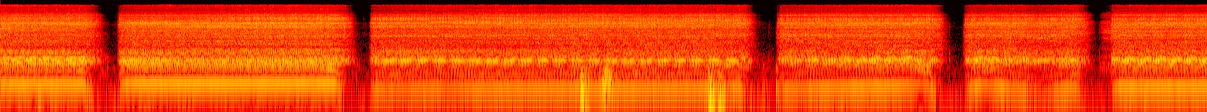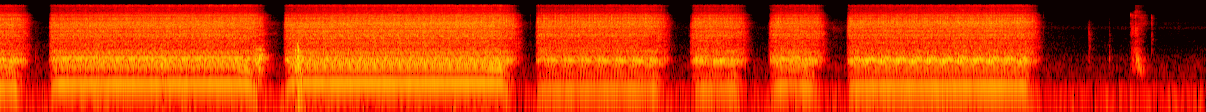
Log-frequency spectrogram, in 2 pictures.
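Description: Oral-B electric toothbrush running in the hand: a steady buzz broken by about a dozen short pauses. Its pitch and pulse pattern change from one stretch to the next, with a wavering stretch about ten seconds in, and it stops a couple of seconds before the end.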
